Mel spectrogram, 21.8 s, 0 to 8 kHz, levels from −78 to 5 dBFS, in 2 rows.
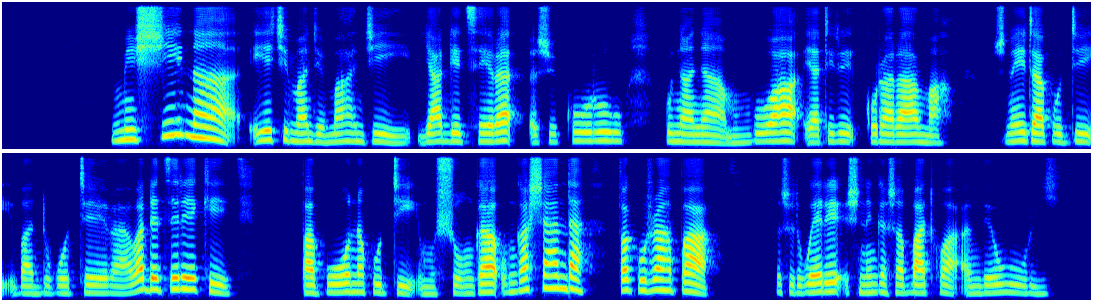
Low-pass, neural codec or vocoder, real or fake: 7.2 kHz; codec, 16 kHz, 0.3 kbps, FocalCodec; fake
